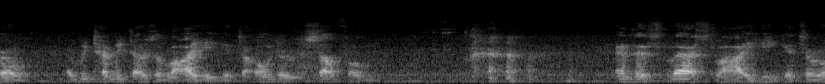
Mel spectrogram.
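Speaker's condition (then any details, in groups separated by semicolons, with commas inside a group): Cerebral palsy; very mild form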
